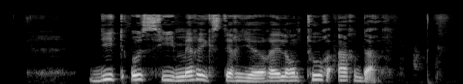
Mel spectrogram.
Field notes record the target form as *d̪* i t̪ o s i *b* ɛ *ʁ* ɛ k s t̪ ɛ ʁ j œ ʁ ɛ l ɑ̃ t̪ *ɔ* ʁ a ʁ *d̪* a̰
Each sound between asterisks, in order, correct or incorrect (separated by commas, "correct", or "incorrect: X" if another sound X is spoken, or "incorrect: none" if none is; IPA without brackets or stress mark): correct, incorrect: m, correct, incorrect: u, correct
